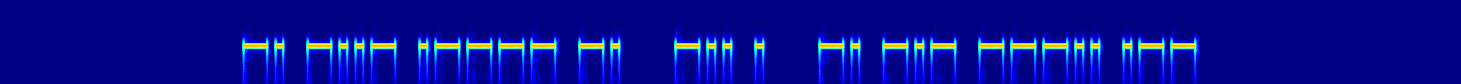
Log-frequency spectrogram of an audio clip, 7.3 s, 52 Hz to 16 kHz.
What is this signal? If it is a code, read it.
Morse code, heard as a keyed tone, about 32 wpm, 700 Hz. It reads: NX1N DE NK8W
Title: USA Callsign DE Callsign - 4 Characters - 30wpm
